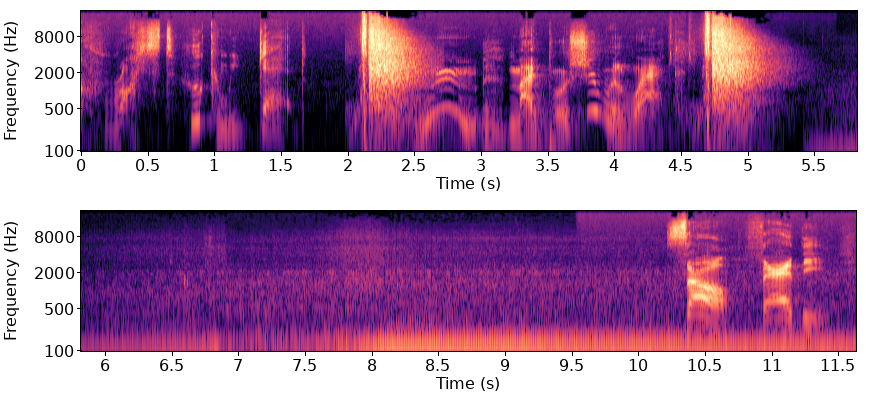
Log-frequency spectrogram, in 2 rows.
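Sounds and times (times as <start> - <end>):
speech: 0.2 - 5.1, 10.4 - 11.6
sharp whooshing sweep: 2.0 - 2.6, 4.6 - 5.4
8-litre V8 Humvee engine rumbling: 5.5 - 11.6.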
